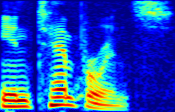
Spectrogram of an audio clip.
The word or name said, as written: intemperance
